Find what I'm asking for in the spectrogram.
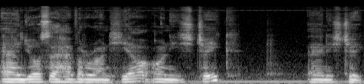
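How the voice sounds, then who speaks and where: A man's medium-pitched voice at a moderate pace, fairly even in intonation, with noticeable background noise. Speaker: toy collector reviewer. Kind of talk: product review. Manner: stuttering at times; casual, filler-heavy.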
